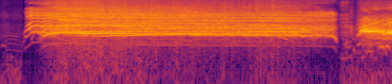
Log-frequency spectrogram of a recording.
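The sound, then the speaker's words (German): A group of schoolchildren deliberately make noise, screaming and shouting together at full volume, a sustained roar lasting about four seconds, breaking off abruptly before a brief second burst of yelling. “Machen wir mal Lärm.”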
